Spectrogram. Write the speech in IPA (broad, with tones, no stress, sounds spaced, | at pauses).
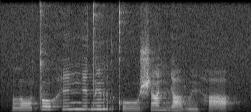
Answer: l o˨˦ t o˦ h i˦ ŋ i˦ d ĩ˦ r kʼ uː˨ ʃ ã˦ ɲ a˨ v ĩ˨ h a˨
